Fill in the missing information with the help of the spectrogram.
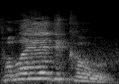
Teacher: هنا هنعمل ستريس على ال LI تبقى بولي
